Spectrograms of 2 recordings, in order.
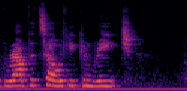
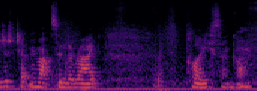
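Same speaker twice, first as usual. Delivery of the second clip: whispered aside; 5 semitones lower, 9 dB quieter than usual. Real, not acted. Aside while adjusting her mat.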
